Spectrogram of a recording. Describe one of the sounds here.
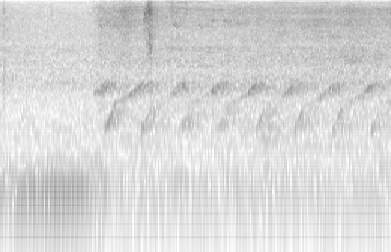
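A fishing reel clicks rapidly as its line is wound in.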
